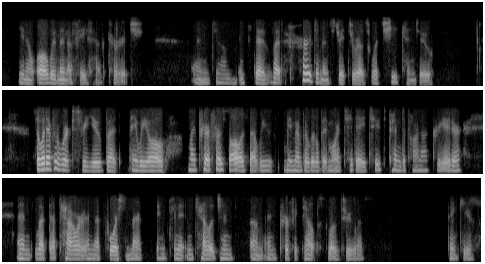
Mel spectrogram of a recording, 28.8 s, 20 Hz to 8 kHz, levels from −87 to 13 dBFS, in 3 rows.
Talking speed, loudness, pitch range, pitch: 140 wpm, -28 LUFS, 150-190 Hz, 165 Hz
